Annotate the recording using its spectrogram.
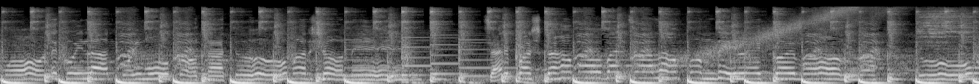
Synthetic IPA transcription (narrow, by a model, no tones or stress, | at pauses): mɔnkojlakojmokɔt̪ʰat̪umaɾʃɔne | t͡ʃaɾpasʈ̪aɦamobaɾt͡ʃalapʰɔnd̪ilekɔjbɔnd̪ɔt̪um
